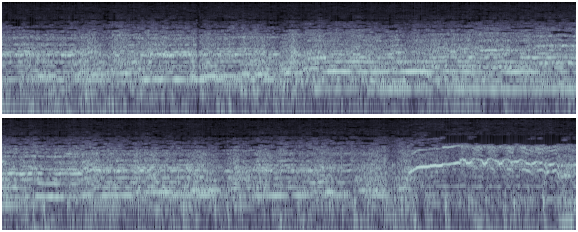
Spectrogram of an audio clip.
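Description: Horses whinny and gallop away in a Western scene, a dense, continuous, loud din of hoofbeats and neighing that ends in a high, rising whinny.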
